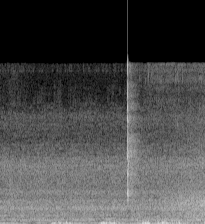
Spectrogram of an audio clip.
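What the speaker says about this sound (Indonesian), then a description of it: "ini kipasnya nyala kencang banget" A cooling fan spins up inside a blue Rhino MMA IGBT welding machine, a steady broadband whir running throughout with low thumps and one brief sharp click partway through.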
